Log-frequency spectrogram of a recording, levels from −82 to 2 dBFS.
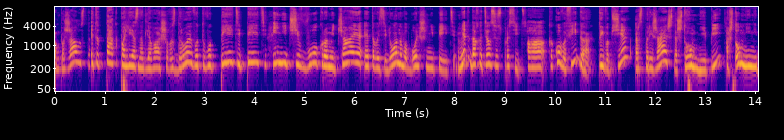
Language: Russian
